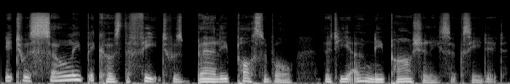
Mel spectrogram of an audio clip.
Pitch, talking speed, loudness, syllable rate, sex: 130 Hz, 165 wpm, -19 LUFS, 5.7 syllables/s, male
